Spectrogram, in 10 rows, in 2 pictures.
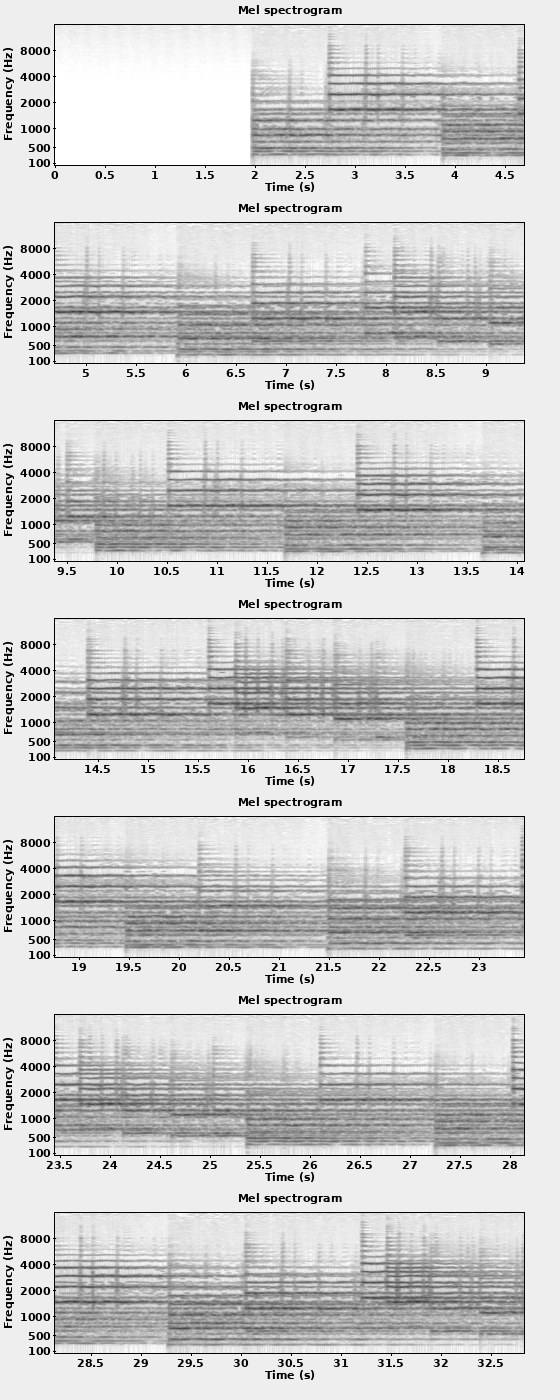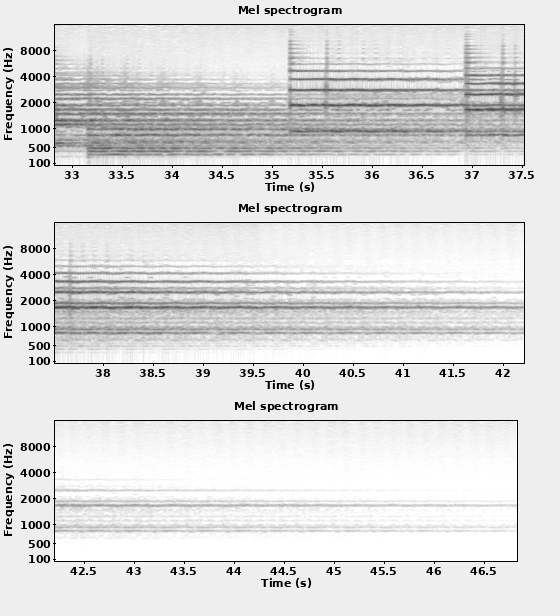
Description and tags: DX7 SynthWave Chords
This is a simple sequence with chords - Emaj, D#m and C#maj where I played on my midi keyboard "Novation Lanchkey mini" with using Arturia Vintage collection VST plugin - Yamaha DX7, type - electronic organ and adding delay effect and reverberation.
Sound like synth-wave or retro-wave stile, moderato, quietly and gently. Lounge.
You can be using it for your needs, podcasts, samples, different projects, or just like alarm sound on your phone. Enjoy.
Temp - 123 bpm.
pad, arturia, synth-wave, chords, analog, delay, organ, sentimental, SynthWave, atmosphere, space, Chord, multisample, DX7, virtual-analog, soundscape, electronic, wave, lyrical, melodic, ambient, synth, yamaha, retro-wave, reverberation, music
